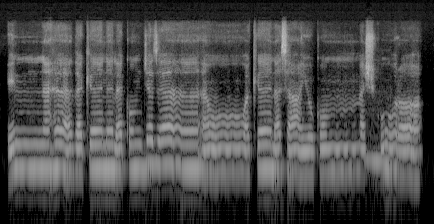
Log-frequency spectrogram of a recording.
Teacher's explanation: make them into one mim mushaddada, one mim mushaddada with two harakat length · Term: idgham shafawi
